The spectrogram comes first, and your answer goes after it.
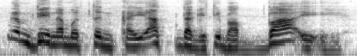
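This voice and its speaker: An actress with a Filipino accent playing an exasperated middle-aged mother and mistress of the house, with a husky voice. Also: on the low side, very animated, measured pace, fairly bright tone, exaggerated voice. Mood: exasperated, correcting. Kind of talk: Ilocano audio drama acting.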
